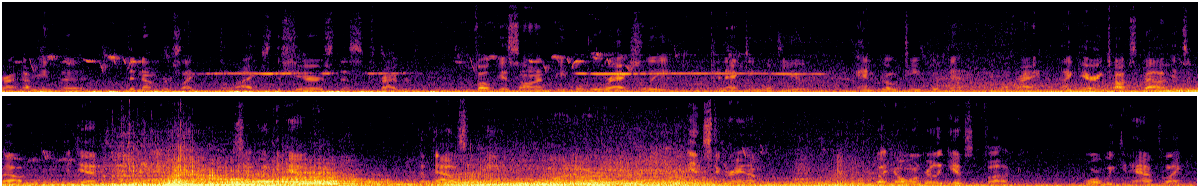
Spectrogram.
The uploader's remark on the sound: Teaching Outside a Coffee Shop in Wichita Falls, Tx. I turned the cameras on and recorded our lunch date.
